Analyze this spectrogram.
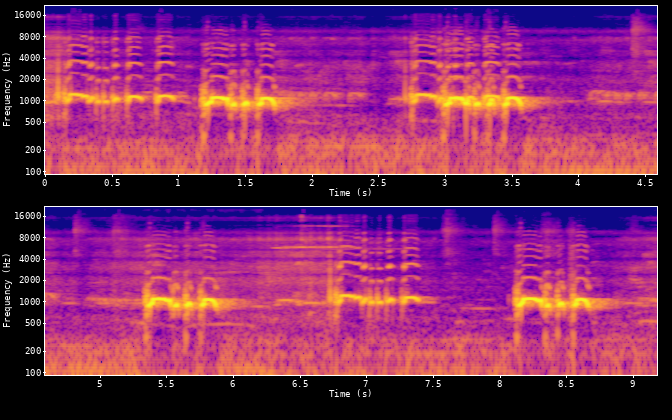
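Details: Local zebra dove with a big voice, used as a lure to set other zebra doves singing: deep rolling cooing phrases with short staccato notes, repeated roughly every two to three seconds, with pauses between.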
